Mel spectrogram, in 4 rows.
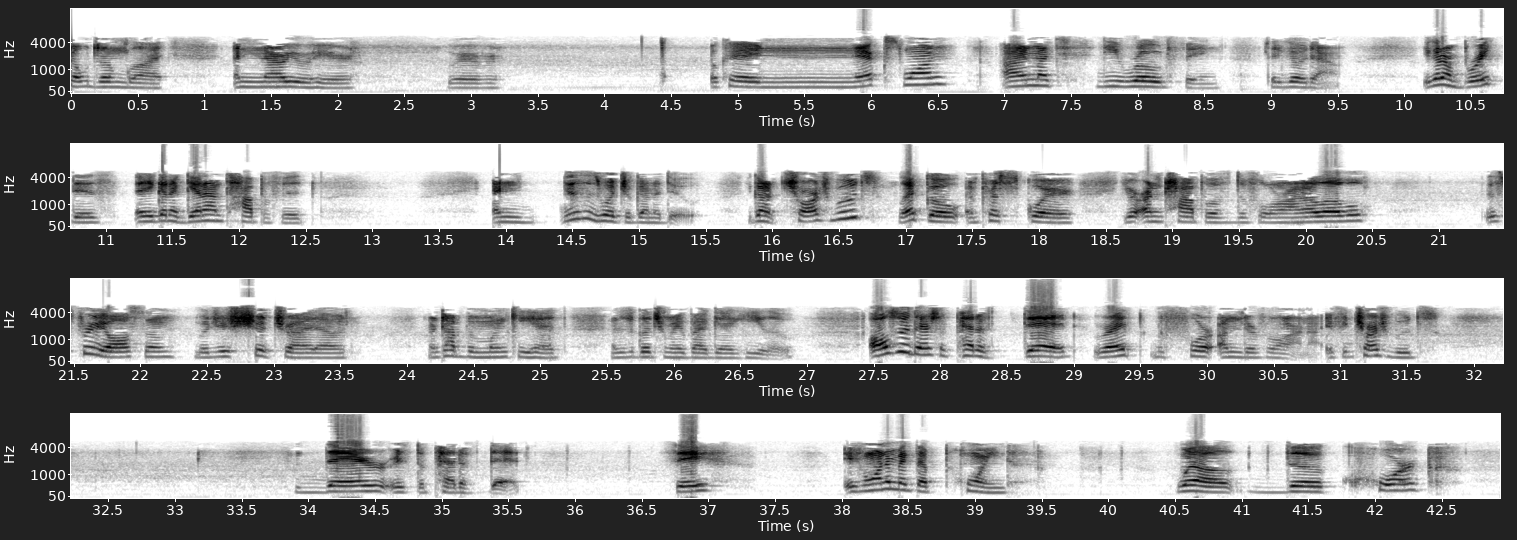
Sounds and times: Speech: 0.0s - 2.2s, 2.8s - 3.3s, 4.8s - 9.6s, 10.2s - 12.6s, 13.9s - 20.6s, 21.3s - 31.8s, 33.9s - 35.7s, 36.7s - 37.2s, 38.0s - 39.5s, 40.5s - 42.7s.

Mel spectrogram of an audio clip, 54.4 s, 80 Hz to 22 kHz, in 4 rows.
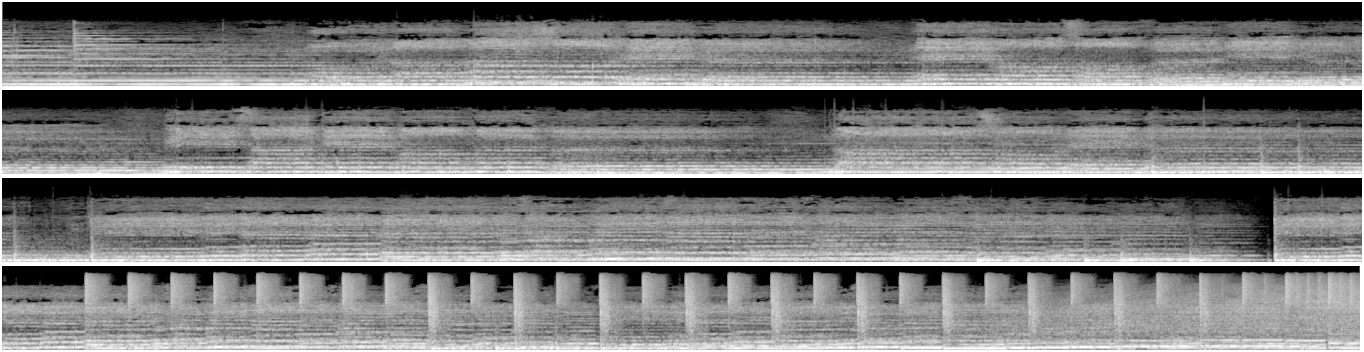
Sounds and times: Music: 0.0s - 54.3s.

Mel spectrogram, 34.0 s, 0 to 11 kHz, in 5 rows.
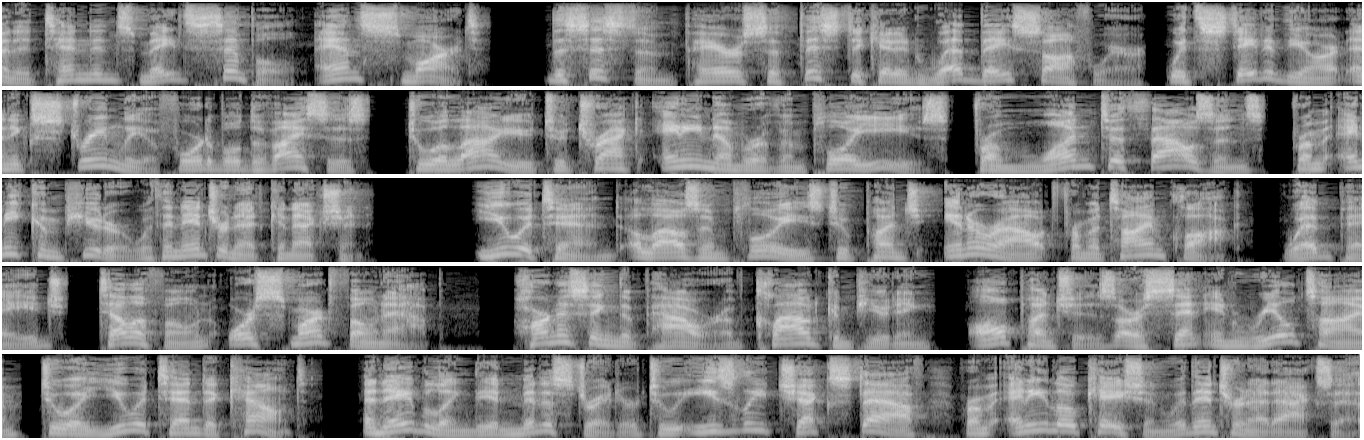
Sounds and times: Speech: 0.0s - 33.9s.

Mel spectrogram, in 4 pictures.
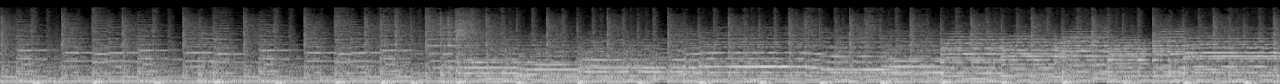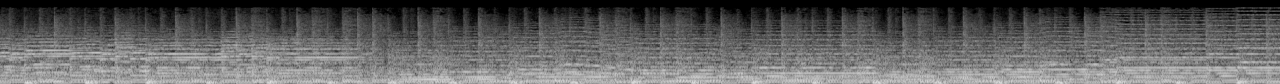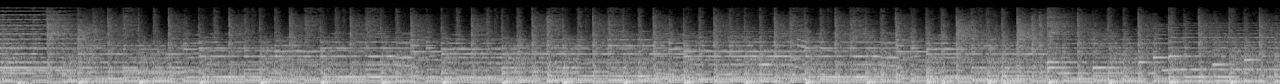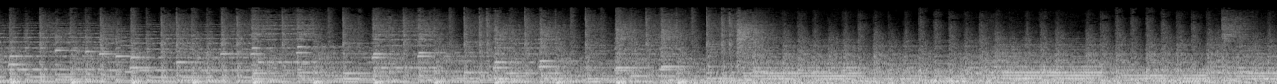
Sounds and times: Video game music: 0.0s - 51.1s.

